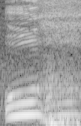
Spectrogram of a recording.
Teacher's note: খ মোটা হরফ খ উচ্চারণের সময় জিহ্বার গোড়া উপরে চলে যাবে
